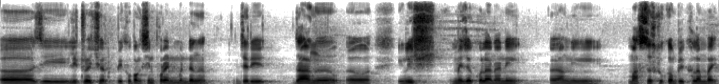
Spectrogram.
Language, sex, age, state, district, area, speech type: Bodo, male, 30-45, Assam, Baksa, urban, spontaneous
